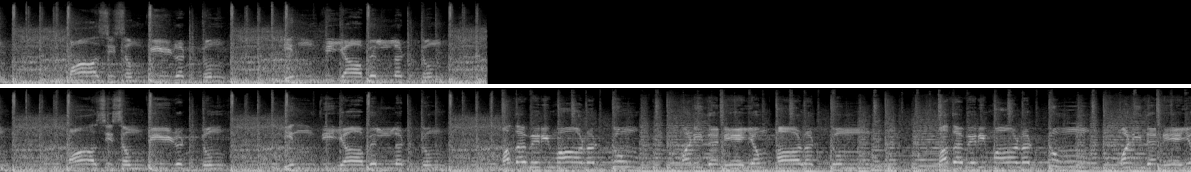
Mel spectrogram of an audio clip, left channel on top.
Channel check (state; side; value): drops out; left; at 4.9 s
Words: பாசிசம் வீழட்டும், இந்தியா வெல்லட்டும். மதவெறி மாளட்டும், மனிதநேயம் ஆளட்டும். மதவெறி மாளட்டும்,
